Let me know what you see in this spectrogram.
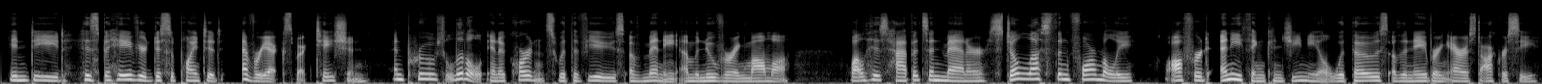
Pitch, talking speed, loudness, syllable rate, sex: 175 Hz, 150 wpm, -19 LUFS, 5.5 syllables/s, female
